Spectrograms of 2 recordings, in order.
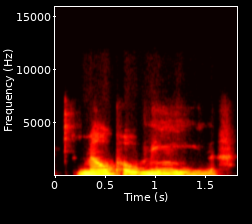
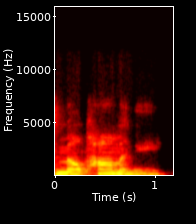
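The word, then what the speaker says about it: Melpomene: sound as an old the final syllable is a lean stressed syllable in which the e is long as in mean years after i left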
